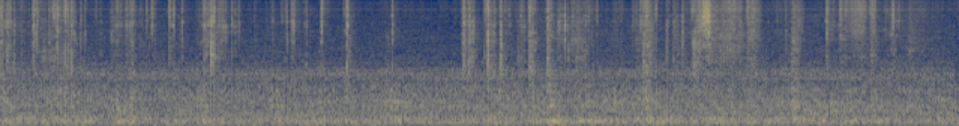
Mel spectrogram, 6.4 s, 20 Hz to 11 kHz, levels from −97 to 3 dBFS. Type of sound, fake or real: fake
